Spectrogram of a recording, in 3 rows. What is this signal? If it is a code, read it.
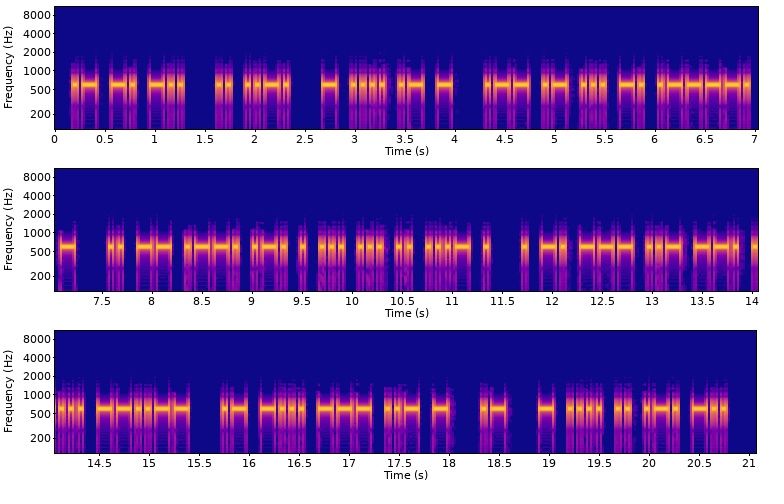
Morse code, heard as a keyed tone, about 25 wpm, 600 Hz. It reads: AND IF THAT WASN'T IMPRESSIVE ENOUGH, ABOUT A THIRD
